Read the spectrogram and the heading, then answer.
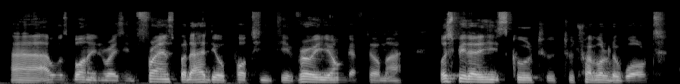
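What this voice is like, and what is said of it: French-accented English. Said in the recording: “I was born and raised in France. Obviously, you can notice that with my lovely accent.”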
